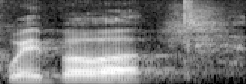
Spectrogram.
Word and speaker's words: Weibo: to be on weoa which you might know weibo which is the big um Chinese Network pronounced weoa uh which uh would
